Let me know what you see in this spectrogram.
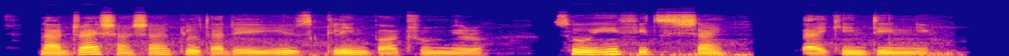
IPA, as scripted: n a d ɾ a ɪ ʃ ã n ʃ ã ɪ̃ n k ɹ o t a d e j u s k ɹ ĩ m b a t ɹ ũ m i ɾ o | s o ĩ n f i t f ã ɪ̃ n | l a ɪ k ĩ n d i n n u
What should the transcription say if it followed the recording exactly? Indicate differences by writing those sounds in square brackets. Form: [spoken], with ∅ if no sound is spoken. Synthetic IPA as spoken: n a d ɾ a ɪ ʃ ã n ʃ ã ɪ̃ n k [l] o t a d e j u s k [l] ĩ [n] b a t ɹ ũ m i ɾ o | s o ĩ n f i t [ʃ] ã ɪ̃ n | l a ɪ k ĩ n d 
